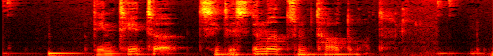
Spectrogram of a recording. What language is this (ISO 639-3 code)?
deu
